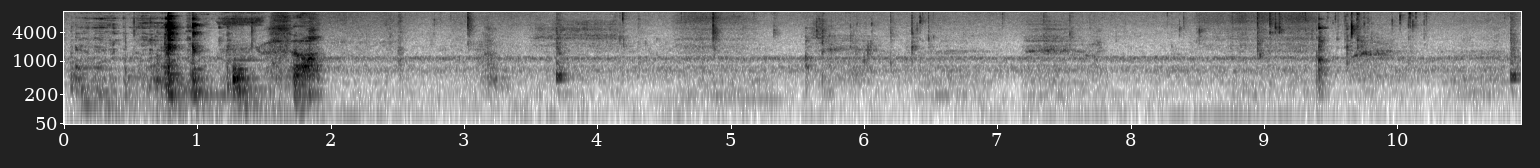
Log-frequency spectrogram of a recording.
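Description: A ladle dipping into a cast-iron Dutch oven of stew and serving it into bowls: scattered soft knocks and clinks of the ladle against the pot and the bowl.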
